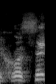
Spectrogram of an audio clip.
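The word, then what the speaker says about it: José: jose jose california okay like san jose california you know jose so we will start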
